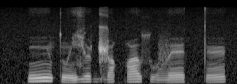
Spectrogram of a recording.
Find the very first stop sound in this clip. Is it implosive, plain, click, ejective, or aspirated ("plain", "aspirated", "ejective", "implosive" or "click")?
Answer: plain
